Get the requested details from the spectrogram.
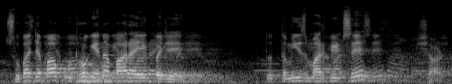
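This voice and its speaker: A man, a mufti answering questions in a conversational religious talk, mixing rulings with humorous anecdotes and checking that listeners follow. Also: fairly high pitch. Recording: long hall reverb.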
